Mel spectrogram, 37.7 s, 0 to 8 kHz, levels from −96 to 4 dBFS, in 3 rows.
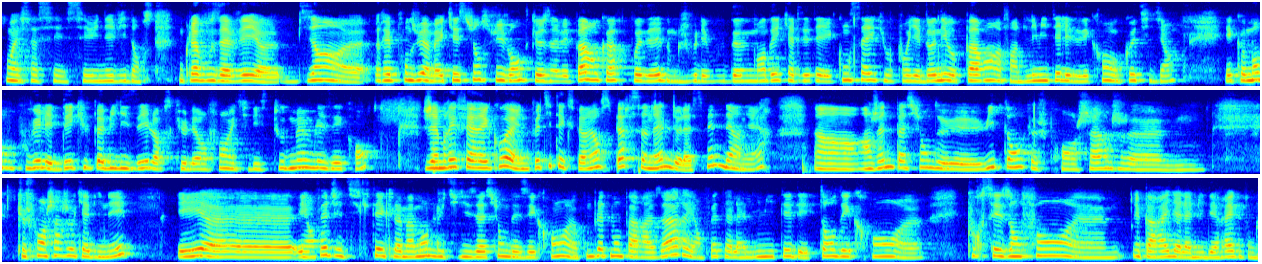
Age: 20-39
